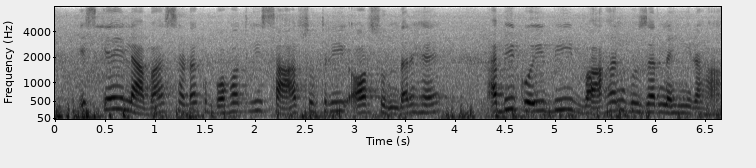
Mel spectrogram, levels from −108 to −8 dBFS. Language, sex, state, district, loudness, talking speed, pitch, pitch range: Hindi, female, Jharkhand, Sahebganj, -18 LUFS, 145 wpm, 195 Hz, 165-225 Hz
